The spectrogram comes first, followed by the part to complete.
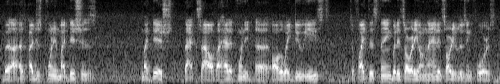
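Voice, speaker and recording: Low deep guy just explaining stuff off the cuff, keeps repeating words, bit of hum behind him. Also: fairly even intonation. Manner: halting, repeats words and trails off. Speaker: amateur video presenter. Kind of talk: casual unscripted explanation to viewers.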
